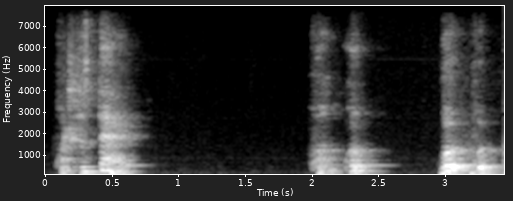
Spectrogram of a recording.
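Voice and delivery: hushed, high unvoiced whispers; breathy whispered repeats of what. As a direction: whisper it like you're spooked. Every time he hears the word.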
